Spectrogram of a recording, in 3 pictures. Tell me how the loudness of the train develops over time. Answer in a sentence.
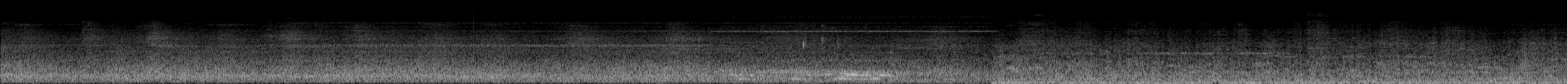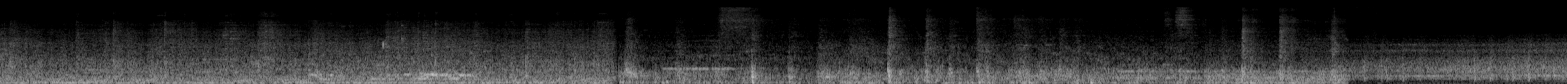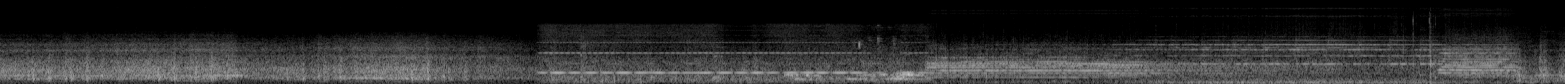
The volume of the train stays about the same.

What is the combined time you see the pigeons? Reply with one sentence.
The pigeons can be heard for 5 seconds in total.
